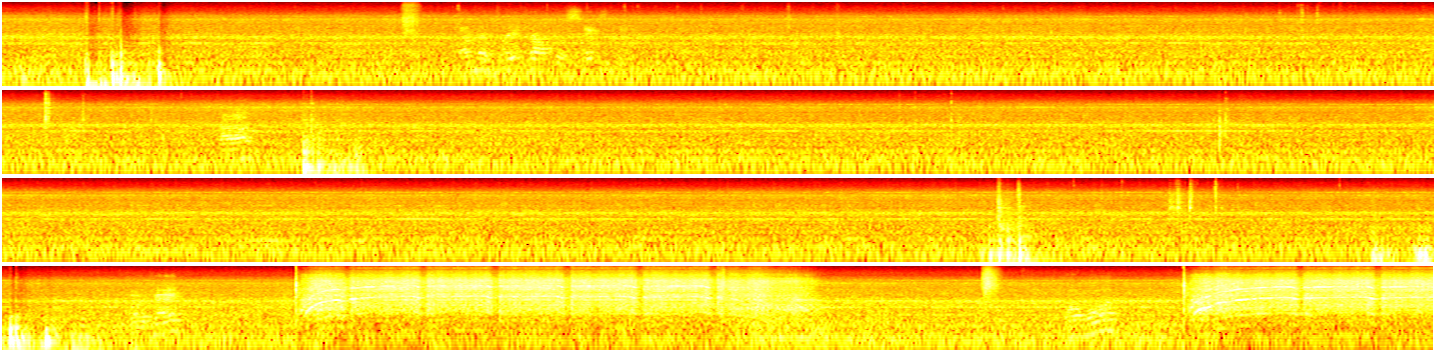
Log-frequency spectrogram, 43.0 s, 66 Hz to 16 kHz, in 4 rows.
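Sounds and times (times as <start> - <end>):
knocks and clicks: 31.8 - 33.1
engine cranking on starter: 34.4 - 38.4, 41.1 - 42.9.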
